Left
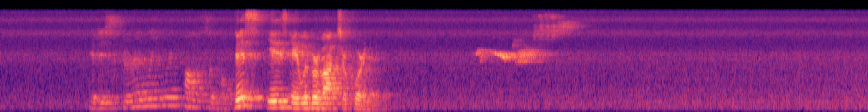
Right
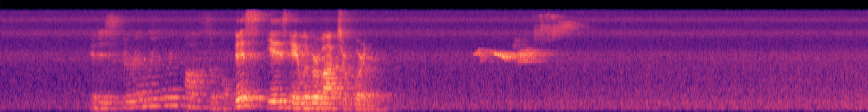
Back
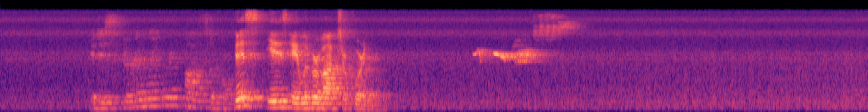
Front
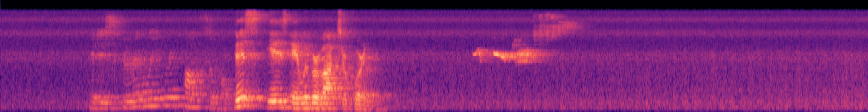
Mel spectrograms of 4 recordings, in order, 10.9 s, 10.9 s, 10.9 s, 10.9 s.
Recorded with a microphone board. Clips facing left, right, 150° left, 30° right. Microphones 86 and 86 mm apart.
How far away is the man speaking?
About 0.8 m.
